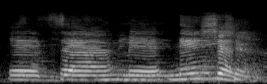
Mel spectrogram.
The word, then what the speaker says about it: examination: it so we have examination examination five syllables stress the the fourth five for examination and what's a short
